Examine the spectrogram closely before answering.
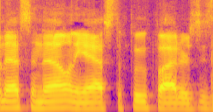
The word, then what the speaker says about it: Foo Fighters: and he asked the Foo Fighters he's like do I put the accent on the on the fool or Fighters and they're like on on Fighters ah so we comes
